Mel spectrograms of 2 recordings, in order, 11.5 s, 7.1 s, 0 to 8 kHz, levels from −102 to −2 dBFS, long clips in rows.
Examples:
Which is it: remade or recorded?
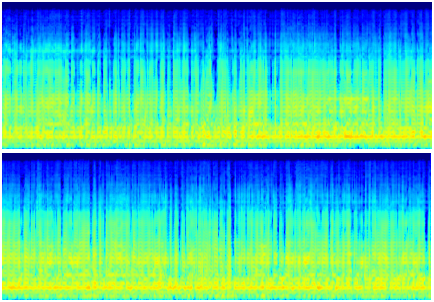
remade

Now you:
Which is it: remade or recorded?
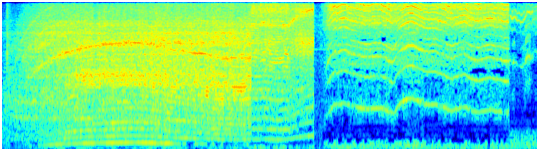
recorded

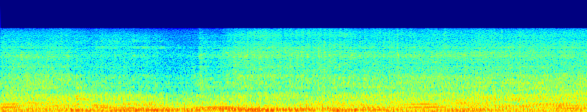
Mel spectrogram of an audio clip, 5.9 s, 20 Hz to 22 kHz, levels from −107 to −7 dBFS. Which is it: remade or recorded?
remade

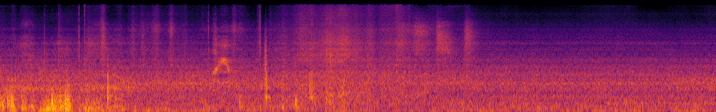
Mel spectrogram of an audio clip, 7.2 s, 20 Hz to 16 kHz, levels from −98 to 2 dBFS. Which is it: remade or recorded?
remade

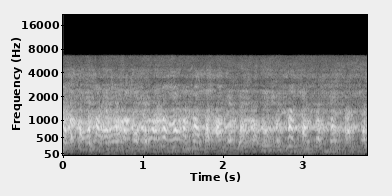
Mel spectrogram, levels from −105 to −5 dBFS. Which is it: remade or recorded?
remade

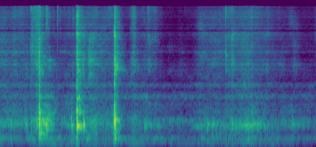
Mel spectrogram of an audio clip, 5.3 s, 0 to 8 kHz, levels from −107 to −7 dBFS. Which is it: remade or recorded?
remade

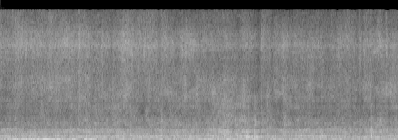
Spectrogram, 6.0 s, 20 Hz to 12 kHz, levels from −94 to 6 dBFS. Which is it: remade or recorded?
remade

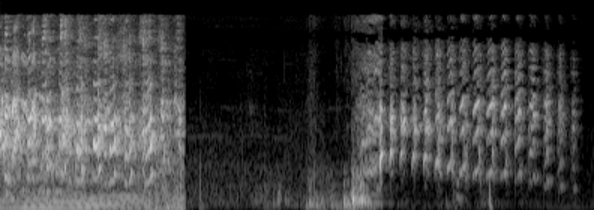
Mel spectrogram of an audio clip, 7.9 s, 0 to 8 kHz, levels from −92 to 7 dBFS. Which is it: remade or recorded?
recorded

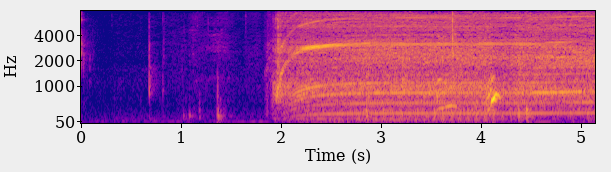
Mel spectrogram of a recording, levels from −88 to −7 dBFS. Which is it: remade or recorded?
recorded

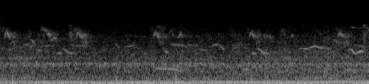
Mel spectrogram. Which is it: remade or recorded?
recorded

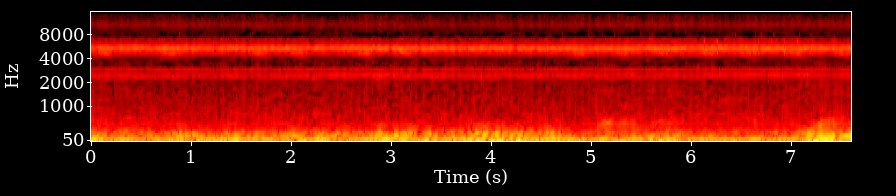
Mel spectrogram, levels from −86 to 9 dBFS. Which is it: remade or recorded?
remade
